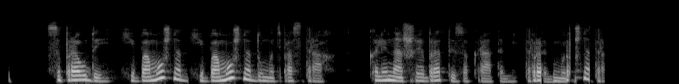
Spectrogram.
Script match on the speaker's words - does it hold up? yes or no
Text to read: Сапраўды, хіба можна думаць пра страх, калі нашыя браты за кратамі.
no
